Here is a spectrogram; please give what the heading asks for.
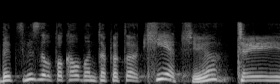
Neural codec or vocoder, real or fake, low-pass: codec, 16 kHz, 0.5 kbps, X-Codec, HuBERT features, trained on general audio; fake; 7.2 kHz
